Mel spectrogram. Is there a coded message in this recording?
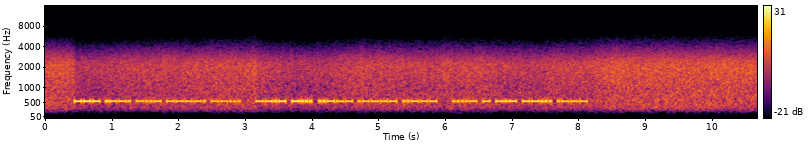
Yes: Morse code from 0.4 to 8.2 s, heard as a keyed tone, hand-sent with a paddle, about 38 wpm, 560 Hz, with radio static. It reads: OPX97 QB212 4TK7J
